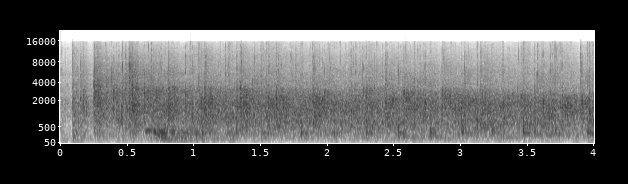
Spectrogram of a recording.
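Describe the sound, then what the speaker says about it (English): An audience at a school event in Tamale, Ghana bursts into loud applause after a brief quiet start, the crowded clapping holding steady and full for the rest of the stretch. "Give me a round of applause."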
